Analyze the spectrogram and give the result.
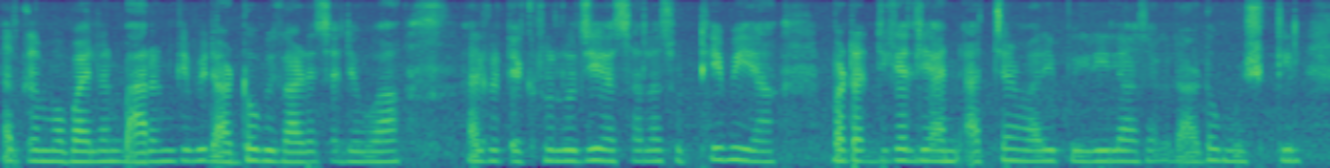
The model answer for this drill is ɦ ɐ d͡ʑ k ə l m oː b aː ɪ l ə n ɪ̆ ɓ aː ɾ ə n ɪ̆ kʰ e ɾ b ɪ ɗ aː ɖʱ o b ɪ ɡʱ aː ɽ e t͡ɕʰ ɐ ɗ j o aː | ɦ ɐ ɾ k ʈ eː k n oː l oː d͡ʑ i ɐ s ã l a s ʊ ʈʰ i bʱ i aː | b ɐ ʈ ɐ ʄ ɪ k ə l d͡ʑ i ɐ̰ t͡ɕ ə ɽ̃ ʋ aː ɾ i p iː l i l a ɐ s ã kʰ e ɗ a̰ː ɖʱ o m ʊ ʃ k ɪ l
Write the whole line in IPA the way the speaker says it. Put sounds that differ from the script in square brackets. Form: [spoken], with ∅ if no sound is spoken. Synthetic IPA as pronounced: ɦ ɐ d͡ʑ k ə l m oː b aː ɪ l ə n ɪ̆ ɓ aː ɾ ə n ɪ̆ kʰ e [∅] b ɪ ɗ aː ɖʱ o b ɪ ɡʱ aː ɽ e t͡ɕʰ ɐ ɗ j o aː | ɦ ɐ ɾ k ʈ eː k n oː l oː d͡ʑ i ɐ s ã l a s ʊ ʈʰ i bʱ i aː | b ɐ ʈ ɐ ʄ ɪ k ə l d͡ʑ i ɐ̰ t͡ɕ ə ɽ̃ ʋ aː ɾ i p iː [ɽ] i l a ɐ s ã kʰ e ɗ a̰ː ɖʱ o m ʊ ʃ k ɪ l

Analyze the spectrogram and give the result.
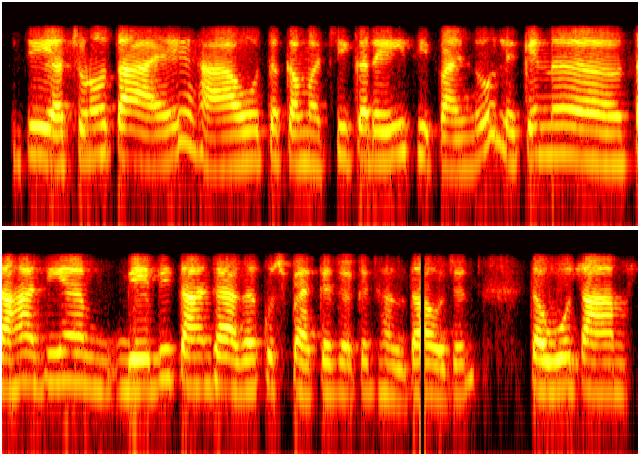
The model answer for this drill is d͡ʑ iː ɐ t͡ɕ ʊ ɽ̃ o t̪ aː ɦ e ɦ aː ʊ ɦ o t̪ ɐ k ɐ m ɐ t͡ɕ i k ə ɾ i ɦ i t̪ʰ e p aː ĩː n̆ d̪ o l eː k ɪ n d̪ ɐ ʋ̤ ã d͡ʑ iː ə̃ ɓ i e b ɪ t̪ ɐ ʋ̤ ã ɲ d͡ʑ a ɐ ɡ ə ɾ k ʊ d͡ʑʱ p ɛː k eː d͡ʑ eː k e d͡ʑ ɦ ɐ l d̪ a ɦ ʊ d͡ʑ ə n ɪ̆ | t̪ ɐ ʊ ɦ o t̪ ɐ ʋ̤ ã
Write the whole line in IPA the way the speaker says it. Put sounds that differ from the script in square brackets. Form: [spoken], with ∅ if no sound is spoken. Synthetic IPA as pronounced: d͡ʑ iː ɐ t͡ɕ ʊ ɽ̃ o t̪ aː ɦ e ɦ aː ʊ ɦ o t̪ ɐ k ɐ m ɐ t͡ɕ i k [ɐ] ɾ [e] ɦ i t̪ʰ [i] p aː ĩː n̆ d̪ o l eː k ɪ n [t̪] ɐ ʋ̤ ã d͡ʑ iː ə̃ ɓ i e b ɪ t̪ ɐ ʋ̤ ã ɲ d͡ʑ a ɐ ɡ ə ɾ k ʊ d͡ʑʱ p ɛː k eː d͡ʑ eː k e d͡ʑ ɦ ɐ l d̪ a ɦ ʊ d͡ʑ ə n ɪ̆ | t̪ ɐ ʊ ɦ o t̪ ɐ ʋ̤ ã

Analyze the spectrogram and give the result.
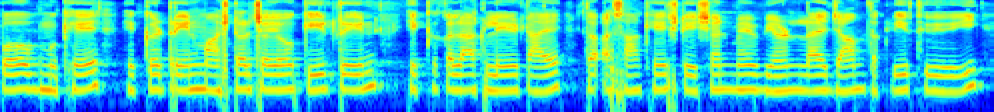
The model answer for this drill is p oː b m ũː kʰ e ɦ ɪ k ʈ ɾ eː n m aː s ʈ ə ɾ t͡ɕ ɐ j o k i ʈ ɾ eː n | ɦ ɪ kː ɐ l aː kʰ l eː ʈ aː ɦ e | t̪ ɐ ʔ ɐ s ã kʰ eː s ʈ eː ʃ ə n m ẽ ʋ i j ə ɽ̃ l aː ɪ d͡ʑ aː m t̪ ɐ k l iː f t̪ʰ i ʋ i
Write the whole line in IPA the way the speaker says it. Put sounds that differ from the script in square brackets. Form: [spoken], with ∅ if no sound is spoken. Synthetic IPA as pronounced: p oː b m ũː kʰ e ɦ ɪ k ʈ ɾ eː n m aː s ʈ ə ɾ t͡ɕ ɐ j o k i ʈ ɾ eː n | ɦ ɪ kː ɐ l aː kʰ l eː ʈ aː ɦ e | t̪ ɐ ʔ ɐ s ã kʰ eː s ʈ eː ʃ ə n m ẽ ʋ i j ə ɽ̃ l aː ɪ d͡ʑ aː m t̪ ɐ k l iː f t̪ʰ i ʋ i

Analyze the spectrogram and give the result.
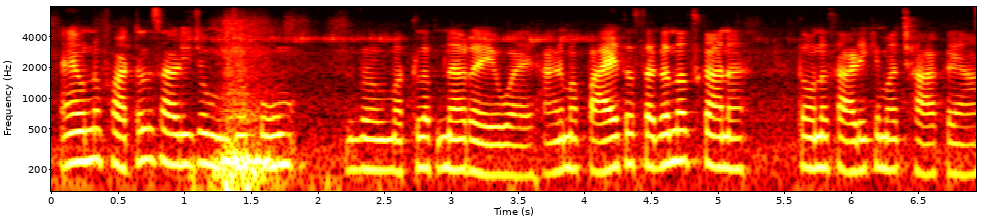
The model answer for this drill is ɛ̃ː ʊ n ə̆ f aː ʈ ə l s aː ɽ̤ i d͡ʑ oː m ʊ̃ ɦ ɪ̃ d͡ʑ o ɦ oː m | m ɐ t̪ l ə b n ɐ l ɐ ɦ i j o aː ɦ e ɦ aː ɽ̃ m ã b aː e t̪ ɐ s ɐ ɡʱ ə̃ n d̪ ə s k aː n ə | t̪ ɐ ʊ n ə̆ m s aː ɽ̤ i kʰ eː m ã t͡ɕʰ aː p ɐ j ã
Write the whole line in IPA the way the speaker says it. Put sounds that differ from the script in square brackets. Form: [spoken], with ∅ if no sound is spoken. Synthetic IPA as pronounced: ɛ̃ː ʊ n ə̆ f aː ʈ ə l s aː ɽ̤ i d͡ʑ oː m ʊ̃ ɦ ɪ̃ d͡ʑ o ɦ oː m | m ɐ t̪ l ə b n ɐ [ɾ] ɐ ɦ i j o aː ɦ e ɦ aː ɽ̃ m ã [p] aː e t̪ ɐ s ɐ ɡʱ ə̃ n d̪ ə s k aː n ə | t̪ ɐ ʊ n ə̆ [∅] s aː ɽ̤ i kʰ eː m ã t͡ɕʰ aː [k] ɐ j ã

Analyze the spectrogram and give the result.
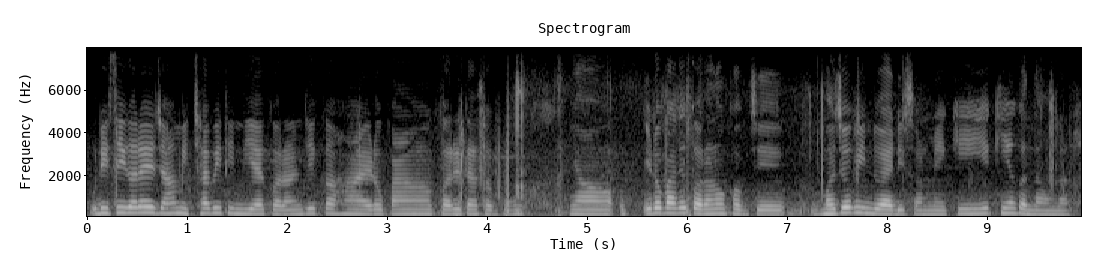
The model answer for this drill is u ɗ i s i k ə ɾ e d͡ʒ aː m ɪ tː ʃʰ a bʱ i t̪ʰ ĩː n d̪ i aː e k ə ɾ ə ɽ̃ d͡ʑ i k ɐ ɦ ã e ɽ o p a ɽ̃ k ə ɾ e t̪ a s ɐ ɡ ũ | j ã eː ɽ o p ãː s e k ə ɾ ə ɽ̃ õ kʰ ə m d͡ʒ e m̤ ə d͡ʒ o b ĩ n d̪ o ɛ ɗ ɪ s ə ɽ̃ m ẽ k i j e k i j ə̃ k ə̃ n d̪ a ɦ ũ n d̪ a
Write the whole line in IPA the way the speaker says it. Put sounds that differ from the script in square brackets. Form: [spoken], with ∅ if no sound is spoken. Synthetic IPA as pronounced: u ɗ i s i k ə ɾ e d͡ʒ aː m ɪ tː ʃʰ a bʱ i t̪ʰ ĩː n d̪ i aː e k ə ɾ ə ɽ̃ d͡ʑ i k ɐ ɦ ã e ɽ o p a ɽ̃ k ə ɾ e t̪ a s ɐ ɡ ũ | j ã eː ɽ o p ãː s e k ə ɾ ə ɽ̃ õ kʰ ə [b] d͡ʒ e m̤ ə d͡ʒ o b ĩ n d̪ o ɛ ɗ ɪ s ə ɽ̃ m ẽ k i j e k i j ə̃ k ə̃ n d̪ a ɦ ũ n d̪ a

